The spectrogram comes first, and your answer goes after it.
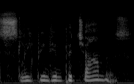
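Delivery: put-on British accent. Retelling a conversation, quoting Jackie repeating her answer: Jackie's British accent. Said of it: "in her British accent".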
